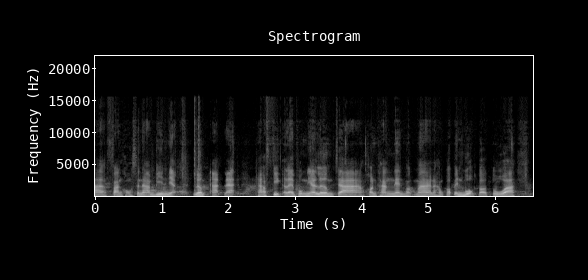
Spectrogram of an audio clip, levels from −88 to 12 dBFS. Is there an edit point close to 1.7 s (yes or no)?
yes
